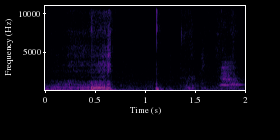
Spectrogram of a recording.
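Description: Faint rustling of things being handled, then a single sharp click about a second in and a brief soft rustle near the end.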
